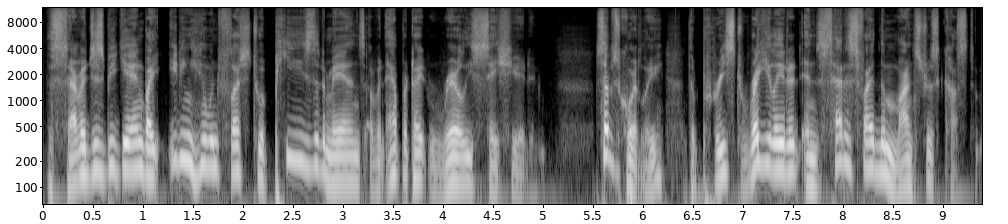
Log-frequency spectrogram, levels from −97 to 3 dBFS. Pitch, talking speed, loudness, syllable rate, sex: 125 Hz, 160 wpm, -19 LUFS, 5.9 syllables/s, male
